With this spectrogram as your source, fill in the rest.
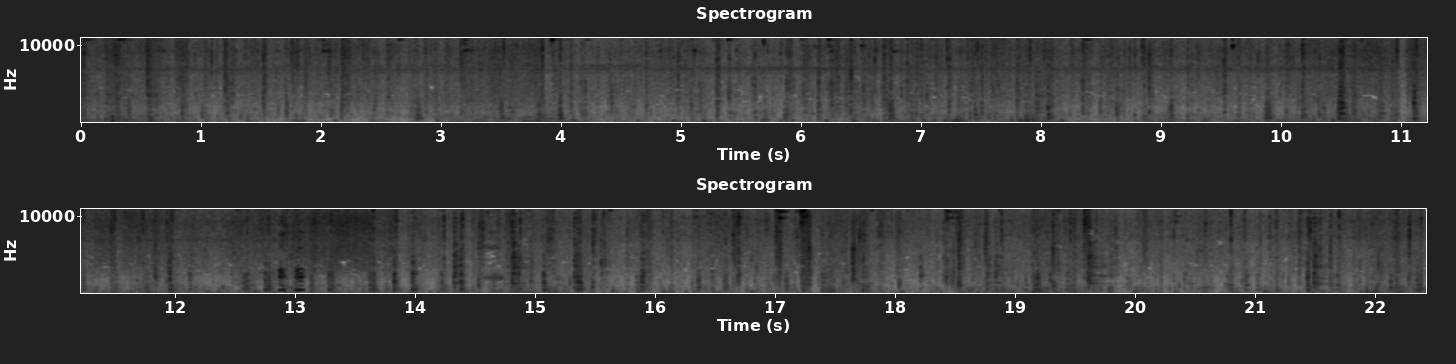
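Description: A mule's hooves thud on the dirt.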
